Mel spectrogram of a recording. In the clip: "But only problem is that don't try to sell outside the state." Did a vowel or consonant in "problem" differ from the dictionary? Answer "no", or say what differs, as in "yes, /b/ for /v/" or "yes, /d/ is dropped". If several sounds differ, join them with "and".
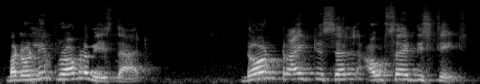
no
